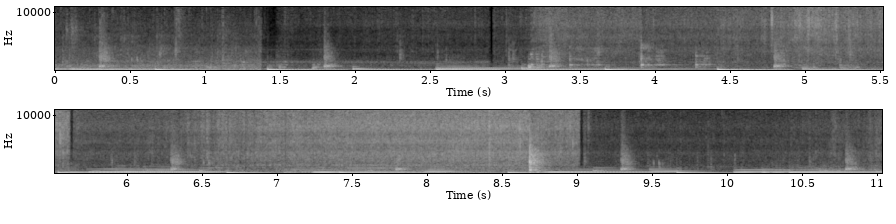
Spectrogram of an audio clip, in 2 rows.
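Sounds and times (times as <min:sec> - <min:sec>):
background music with beat: 0:00.0 - 0:11.0
onion and garlic sizzling in pan: 0:02.0 - 0:11.0.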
